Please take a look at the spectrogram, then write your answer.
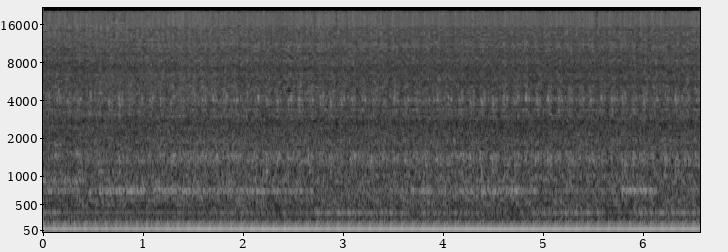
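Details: C4 Corvette after fixing an intermittent no-crank starting problem by rewiring: steady, even idle with smooth low rumble, no knocks, misses or hunting; engine running healthy.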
